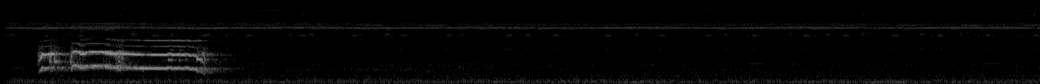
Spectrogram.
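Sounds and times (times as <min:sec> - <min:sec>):
rooster crowing at Amazon dawn in Tamshiyacu Iquitos: 0:00.4 - 0:02.3.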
